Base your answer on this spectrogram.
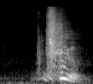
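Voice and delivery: loud real sneeze; sudden sneeze bursting out; sneezing. Real, not acted. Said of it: "sorry, I'm gonna sneeze".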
